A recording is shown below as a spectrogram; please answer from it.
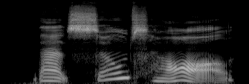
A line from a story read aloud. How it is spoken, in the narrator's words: Tyler drawls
